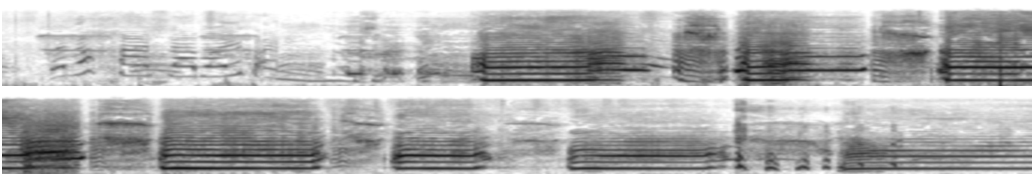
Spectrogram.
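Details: A nomadic Sangesari donkey in Iran's Alborz Mountains brays loudly in harsh see-sawing blasts, answering another donkey's call played from a phone and searching for the sound.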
